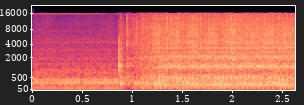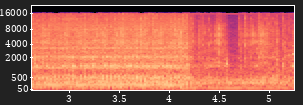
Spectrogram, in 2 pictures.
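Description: A sewing machine whirs steadily as it stitches.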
